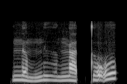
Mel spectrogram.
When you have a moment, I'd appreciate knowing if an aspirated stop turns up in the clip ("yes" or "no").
no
